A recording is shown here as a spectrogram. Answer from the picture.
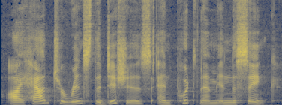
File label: Dictation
